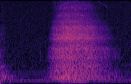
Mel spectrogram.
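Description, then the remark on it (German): A single deep, airy breath in and out swells after a quiet moment, a soft rushing sound that rises and fades over about a second and a half, with no talking. “Dann holen wir jetzt noch mal tief Luft”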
